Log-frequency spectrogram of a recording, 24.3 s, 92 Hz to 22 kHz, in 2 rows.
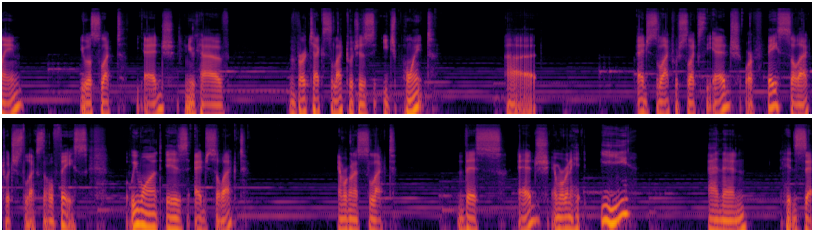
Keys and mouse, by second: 0.7 Tab, 1.0 click, 2.6 1, 3.8 click, 4.7 click, 5.2 g, 5.8 Escape, 6.4 click, 7.2 click, 7.9 g, 9.3 Escape, 11.0 click, 11.2 click, 11.8 click, 13.8 click, 14.9 click, 15.6 middle click, 16.0 middle click, 16.5 shift+middle click, 16.7 middle click, 17.2 shift+middle click, 21.0 e, 23.6 z.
